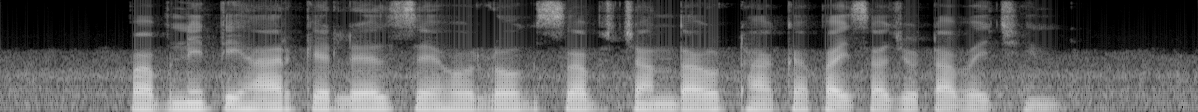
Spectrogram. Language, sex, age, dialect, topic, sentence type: Magahi, male, 25-30, Western, banking, statement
